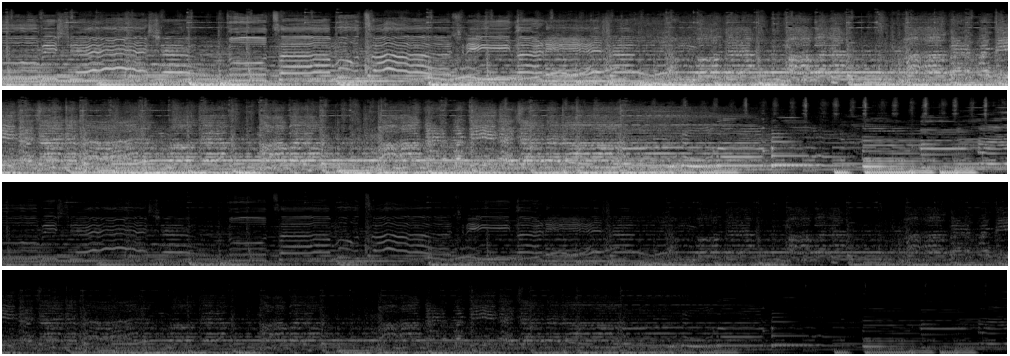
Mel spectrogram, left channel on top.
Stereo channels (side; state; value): right; quieter; 24.3 dB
